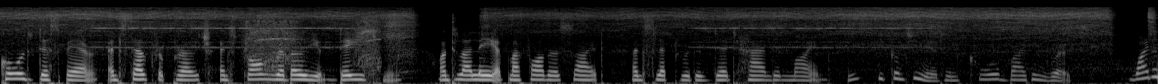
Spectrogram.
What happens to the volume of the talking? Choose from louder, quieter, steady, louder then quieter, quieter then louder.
quieter.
